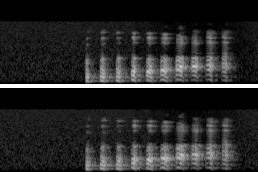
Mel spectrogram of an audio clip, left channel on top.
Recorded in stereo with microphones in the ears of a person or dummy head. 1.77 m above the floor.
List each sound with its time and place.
0.9 s laughter: 25° left (ahead or behind), 0.9 m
